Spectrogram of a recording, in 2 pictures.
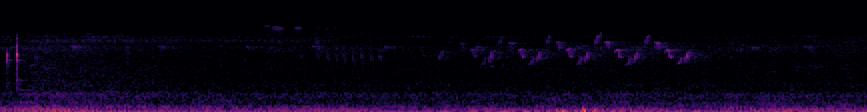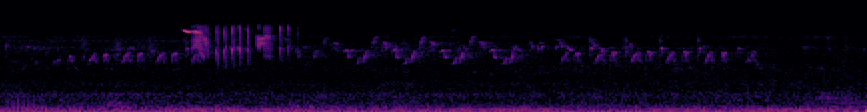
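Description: Birds chirping: runs of short, high, falling chirps, with a louder, denser burst about eight seconds in.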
